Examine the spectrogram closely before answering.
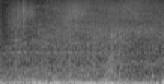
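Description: Fire bursts and crackles with a roar.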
